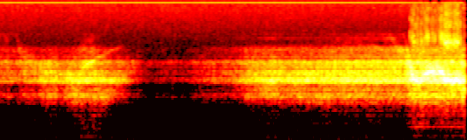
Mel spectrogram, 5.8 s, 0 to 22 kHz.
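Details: Bradna (Breadner) JBL 37 tube radio during alignment: hissy crackling static rises and falls as dial tunes, harsher near end; scratchy tuning, possibly dirt in tuning capacitor plates, cause not confirmed.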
